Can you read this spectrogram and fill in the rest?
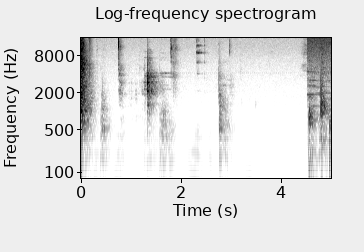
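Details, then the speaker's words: Glued solid oak parquet lifted and warped by a water leak, tapped to find how far it has come unstuck: dull hollow knocks sounding empty rather than solid, showing debonded floorboards to replace. "Donc là je sonde pour savoir à peu près jusqu'où c'est décollé. Donc celle-ci on va la changer je pense. Hop, celle-ci. Là pareil, on entend bien, ça sonne le creux."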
